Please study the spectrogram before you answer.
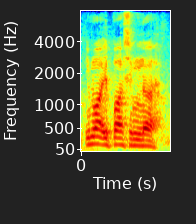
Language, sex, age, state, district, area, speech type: Manipuri, male, 30-45, Manipur, Senapati, rural, spontaneous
